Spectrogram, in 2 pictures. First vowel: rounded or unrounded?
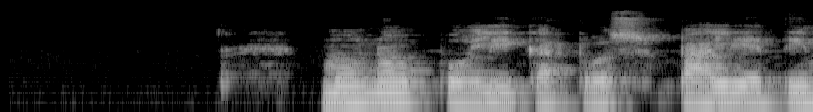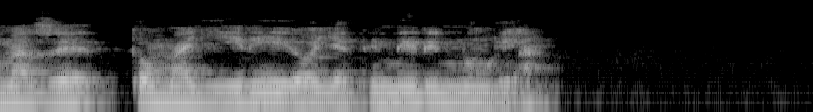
rounded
